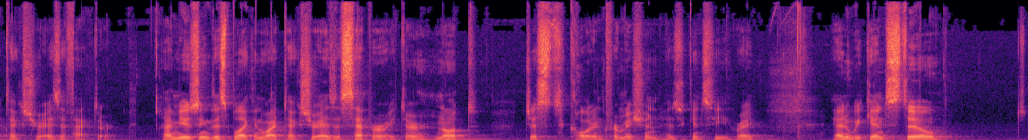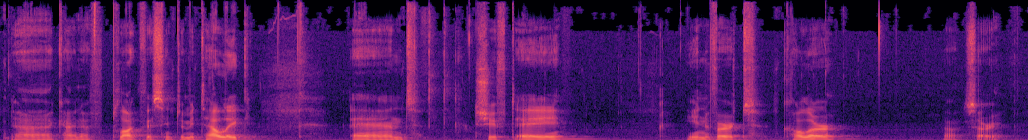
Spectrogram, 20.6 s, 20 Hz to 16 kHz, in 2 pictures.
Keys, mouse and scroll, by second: 1.3 click, 3.3 click, 4.5 click, 8.0 middle click, 8.6 click, 9.5 click, 9.7 click, 10.4-12.2 drag, 14.7 shift+a, 20.0 drag, 20.3-20.5 drag.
